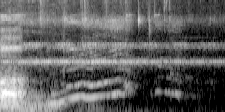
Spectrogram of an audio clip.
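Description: A short animal call that wavers and rises in pitch, with a brief second call near the end, over a steady high-pitched insect chirring.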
